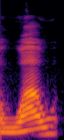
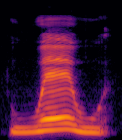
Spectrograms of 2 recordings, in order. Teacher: on ne dit pas waouh, on dit wew, pas d'équivalent. Ça vient du fond de la gorge. Un peu comme quand on est malade et qu'on essaie de faire sortir un peu des choses de notre gorge, on dit et ben là on dira pareil.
